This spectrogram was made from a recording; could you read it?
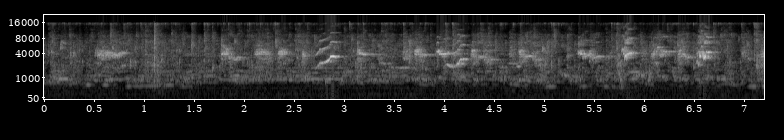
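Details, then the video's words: Javan myna singing persistently, for use as a lure to attract birds: a steady stream of harsh, scratchy squawks mixed with short rising whistles and chattering notes, high-pitched and continuous, with no other clear sounds. "Burung Jalak Kebo Gacor Untuk Pemikat"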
